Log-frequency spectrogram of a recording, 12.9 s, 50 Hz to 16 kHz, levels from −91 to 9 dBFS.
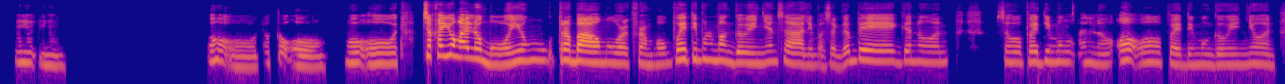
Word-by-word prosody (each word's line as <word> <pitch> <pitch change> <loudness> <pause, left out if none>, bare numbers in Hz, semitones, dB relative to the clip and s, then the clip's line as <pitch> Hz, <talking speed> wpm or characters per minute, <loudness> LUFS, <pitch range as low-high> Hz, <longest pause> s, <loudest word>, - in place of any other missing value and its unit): Mm. 190 -5 -11 1.4
Oo 170 -10 -7
totoo. 175 -6 -8 0.2
Oo, 210 0 -5 0.3
tsaka 350 +1 +9
'yong 355 -2 +8
ano 305 -2 +7
mo, 195 -1 -4
'yong 255 +2 -3
trabaho 245 -3 +7
mo 220 -1 -10
work 210 -1 -4
from 205 -3 -7
home 200 +2 -10
puwede 275 +3 +3
mo 275 - -7
namang 260 -3 -3
gawin 215 -1 -2
'yan 235 +1 -6
sa 215 -3 0
halimbawa 190 -1 -6
sa 195 - -8
gabi 245 +3 +1
gano'n. 230 -1 -9 0.5
So 225 -1 -8
puwede 235 +1 -3
mong 230 0 -12
ano 205 -2 -13
oo, 230 -3 -3
puwede 195 -2 -6
mong 195 -1 -14
gawin 195 0 -10
'yon. 205 -1 -10
220 Hz, 155 wpm, -23 LUFS, 200-245 Hz, 1.4 s, tsaka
